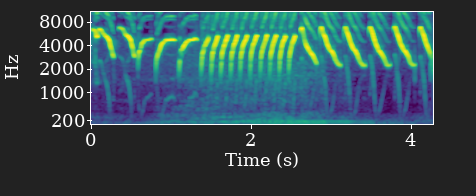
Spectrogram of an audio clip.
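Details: Canary song used as master song for training birds: loud high tours of descending and rising whistled sweeps, a fast run of repeated upward notes about four per second, then falling slurred notes; faint low hum beneath.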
